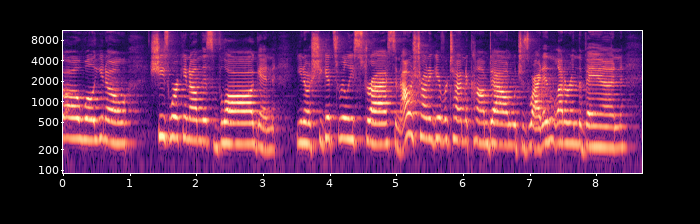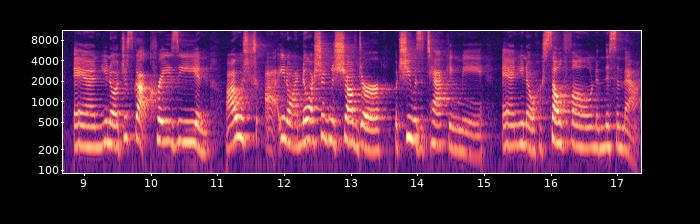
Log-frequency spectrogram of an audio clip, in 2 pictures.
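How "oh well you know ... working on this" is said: plain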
